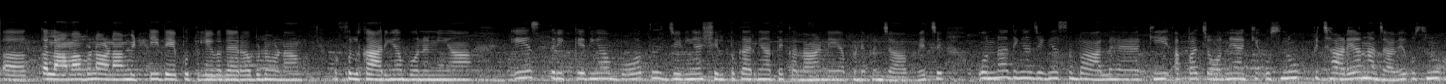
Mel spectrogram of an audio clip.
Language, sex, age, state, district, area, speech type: Punjabi, female, 18-30, Punjab, Faridkot, urban, spontaneous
